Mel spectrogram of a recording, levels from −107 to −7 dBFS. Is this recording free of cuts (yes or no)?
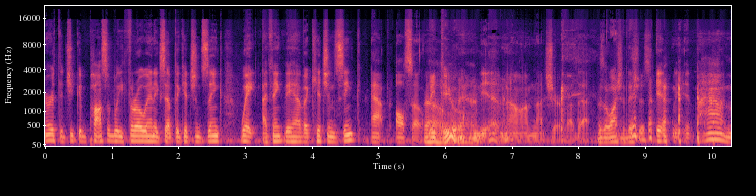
no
